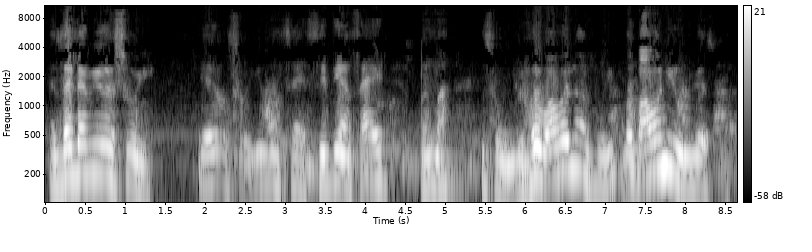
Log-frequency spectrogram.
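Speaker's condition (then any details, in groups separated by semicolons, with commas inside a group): Speech loss after head injury; heavy speech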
